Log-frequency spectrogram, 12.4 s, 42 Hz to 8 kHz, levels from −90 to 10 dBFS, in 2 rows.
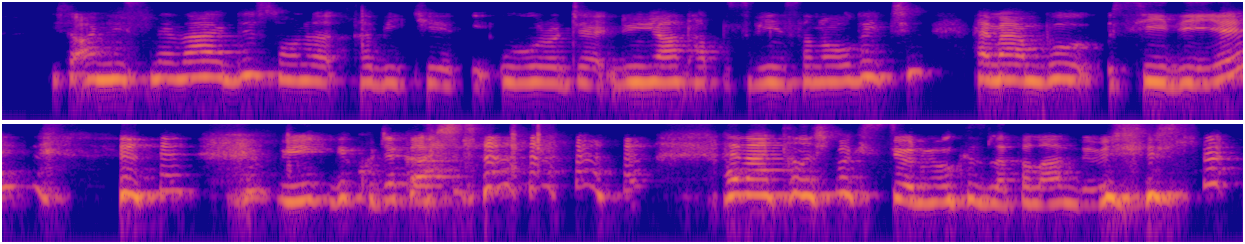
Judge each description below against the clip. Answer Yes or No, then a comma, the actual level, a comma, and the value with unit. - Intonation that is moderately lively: No, wide, 6.0 semitones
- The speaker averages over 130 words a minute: Yes, fast, 140 wpm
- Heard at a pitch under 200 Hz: No, very high, 265 Hz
